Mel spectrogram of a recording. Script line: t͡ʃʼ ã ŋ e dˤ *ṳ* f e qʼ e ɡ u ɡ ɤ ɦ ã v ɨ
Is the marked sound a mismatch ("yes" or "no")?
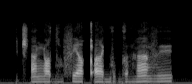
no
